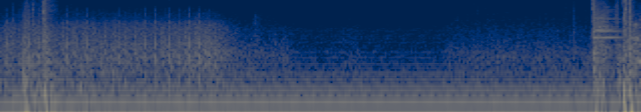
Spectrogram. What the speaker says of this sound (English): Standards taking shots. Taking more shots.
